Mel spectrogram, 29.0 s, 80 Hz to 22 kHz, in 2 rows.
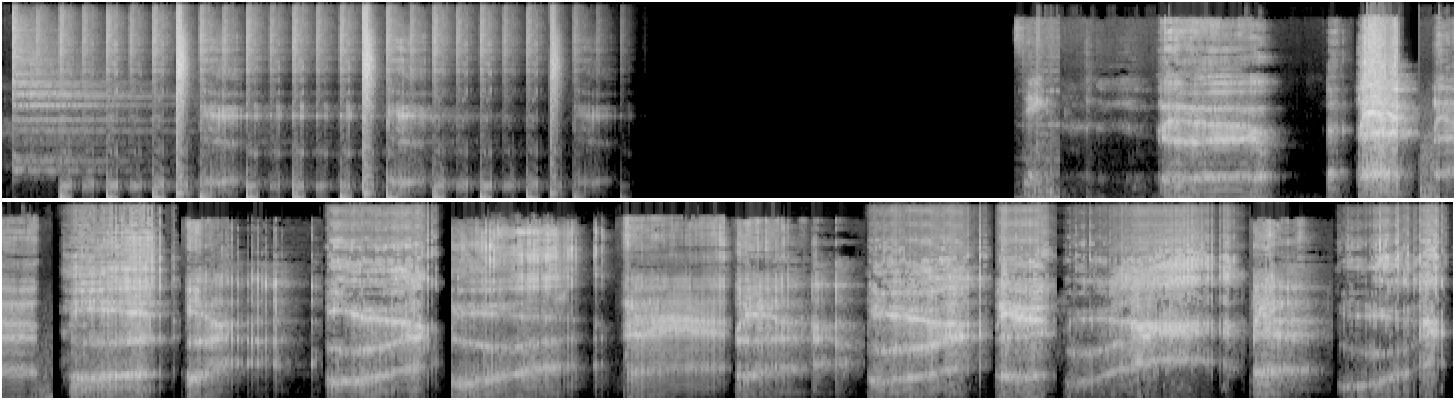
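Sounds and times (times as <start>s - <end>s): woman burping loudly: 15.1s - 17.1s, 23.2s - 27.0s, 27.9s - 29.0s.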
